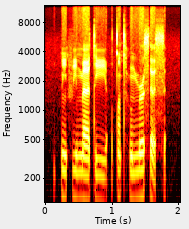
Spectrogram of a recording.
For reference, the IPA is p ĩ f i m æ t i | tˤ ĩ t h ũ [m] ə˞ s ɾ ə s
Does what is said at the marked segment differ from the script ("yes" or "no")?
no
